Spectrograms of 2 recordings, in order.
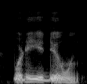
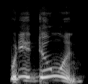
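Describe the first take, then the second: First: Said in the usual way. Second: Retold outcry, pitched far up; baffled, demanding what they're doing; incredulous. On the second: Intern Kramer writing to Penn Studios, high incredulous. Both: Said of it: "to write an email to Penn Studios to say".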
